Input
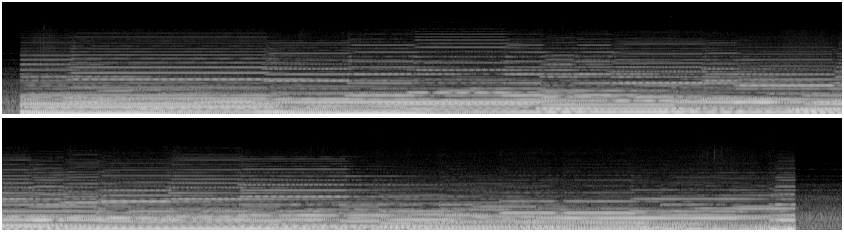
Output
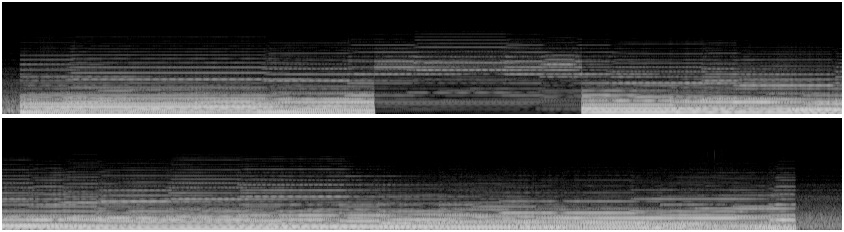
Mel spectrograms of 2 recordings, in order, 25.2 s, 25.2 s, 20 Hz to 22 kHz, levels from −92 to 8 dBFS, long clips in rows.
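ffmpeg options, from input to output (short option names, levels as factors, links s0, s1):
-filter_complex "[0:a]asettb=1/sr,asplit=3[s0][s1][s2];[s0]atrim=end=5.584[s3];[s1]atrim=start=5.58:end=8.7,asetpts=PTS-STARTPTS,afade=t=in:d=0.004:c=qsin,afade=t=out:st=3.116:d=0.004:c=qsin,highpass=f=2500:t=q:w=5.1[s4];[s2]atrim=start=8.696[s5];[s3][s4]acrossfade=d=0.004:c1=hsin:c2=qsin[s6];[s6][s5]acrossfade=d=0.004:c1=qsin:c2=hsin,highpass=98,bass=f=250:g=12,treble=f=4000:g=-7,alimiter=limit=0.422:level=0:latency=1:release=49,volume=0.708"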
